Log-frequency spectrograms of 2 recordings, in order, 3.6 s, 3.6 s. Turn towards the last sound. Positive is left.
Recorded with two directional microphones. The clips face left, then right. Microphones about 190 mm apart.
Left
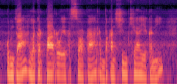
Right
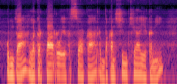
turn(degrees=-45)  # may be behind; listen again after turning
